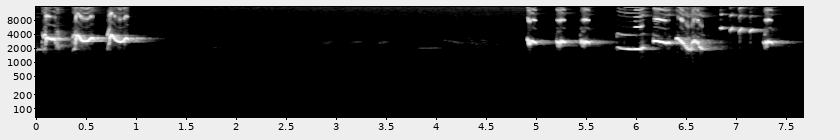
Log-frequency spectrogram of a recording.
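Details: Orange-headed thrush song used to prompt other thrushes to answer: loud rich whistled phrases with rapid slurred and trilled notes in two bursts, separated by about three seconds of near quiet with faint low sounds.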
